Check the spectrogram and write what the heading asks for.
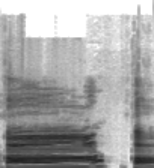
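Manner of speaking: কা, then কা, with a pause between; syllable split. Shown as a demonstration. Teacher counting syllables of কাকা aloud. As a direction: say কাকা as two beats, কা and কা. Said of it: "কটা দল আছে".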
